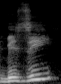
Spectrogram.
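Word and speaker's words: busy: education नहीं education education इसको बुशी नहीं पढ़ते बिजी इसे बी यू एस वाई को हम बिजी पढ़ते बुसी नहीं बिजीनेस क्या हो जाएगा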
